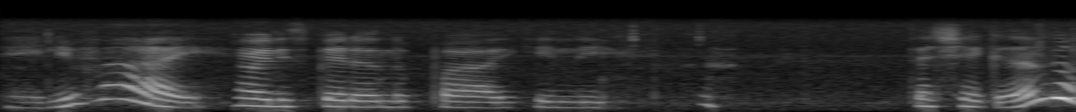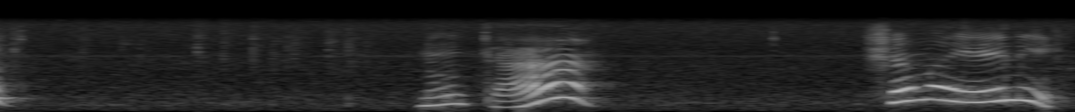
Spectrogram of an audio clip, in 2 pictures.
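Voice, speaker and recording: Woman, coaxing baby talk to a pet, slow drawn-out words, muffled home video sound. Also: fairly high pitch, big pitch swings, a little mellow, husky. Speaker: pet owner. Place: indoors at home, by a door.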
